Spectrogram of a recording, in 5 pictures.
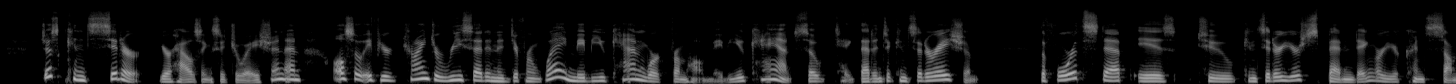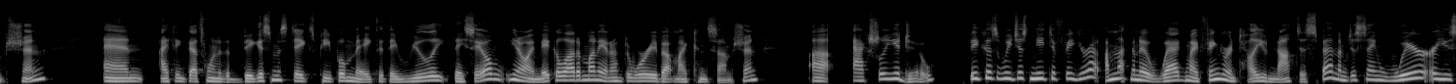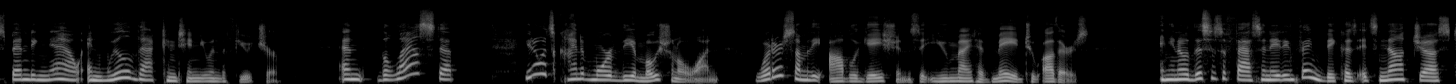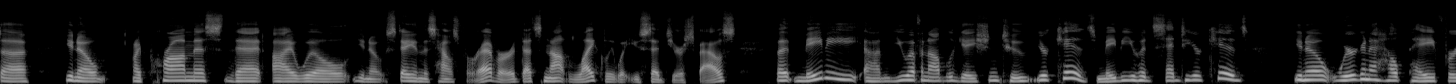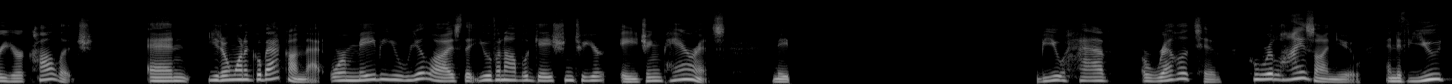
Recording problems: audio cutting out; at 1:06 for 2.5 s

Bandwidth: 14.5 kHz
